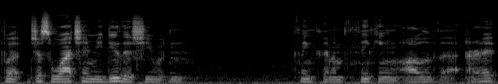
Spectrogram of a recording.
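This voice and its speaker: A man teaching crochet step by step in a soothing, soft-spoken voice, chatting between stitches. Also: mid-range voice, moderate pace, a little hiss or hum. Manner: soft-spoken, chatty, self-deprecating asides. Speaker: crochet tutorial host.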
